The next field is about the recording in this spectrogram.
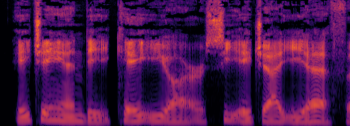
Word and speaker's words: handkerchief: Uh, h a n d k e r c h i e f uh, handkerchief. Uh, silent D handkerchief, uh, handkerchief.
